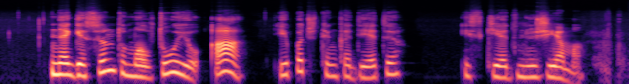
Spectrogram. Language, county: Lithuanian, Vilnius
